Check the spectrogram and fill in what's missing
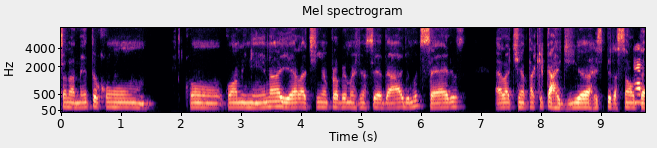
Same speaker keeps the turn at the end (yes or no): yes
